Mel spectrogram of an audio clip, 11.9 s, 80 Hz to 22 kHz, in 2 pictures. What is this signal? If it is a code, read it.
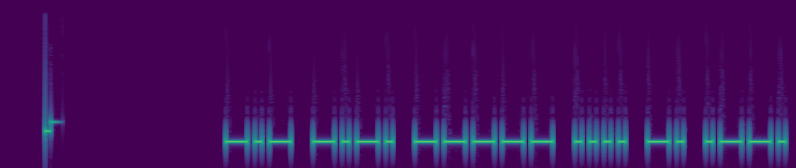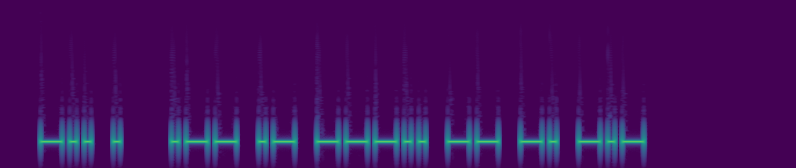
Morse code, heard as a keyed tone, about 22 wpm, 700 Hz. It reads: KC0HNP DE WA8MNK
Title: USA Callsign DE Callsign 22wpm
